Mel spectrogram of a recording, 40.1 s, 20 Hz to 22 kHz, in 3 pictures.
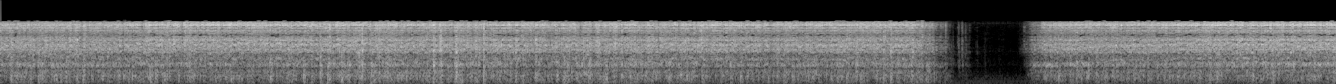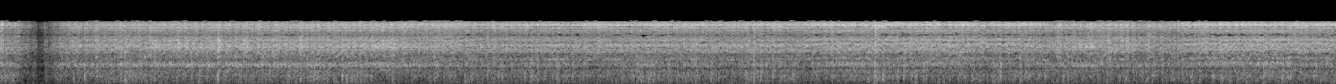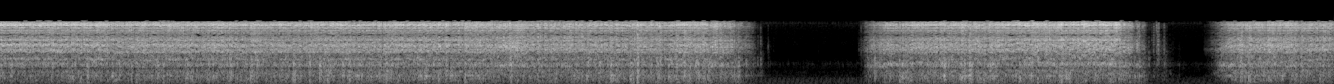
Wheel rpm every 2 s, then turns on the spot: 160, 170, 150, 160, 60, 150, 120, 160, 160, 160, 160, 160, 160, 160, 160, 160, 100, 60, 140, 100.
none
